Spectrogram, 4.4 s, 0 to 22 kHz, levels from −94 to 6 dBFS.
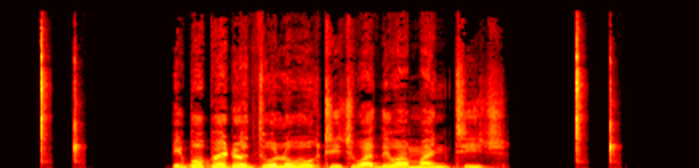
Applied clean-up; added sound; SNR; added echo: none; none; none; none.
